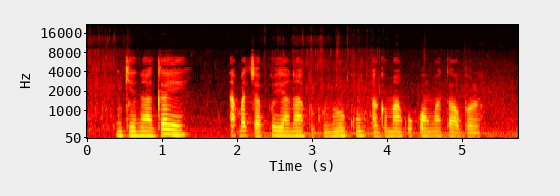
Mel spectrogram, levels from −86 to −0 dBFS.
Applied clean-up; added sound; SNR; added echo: none; Waves, surf; 18 dB; none.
